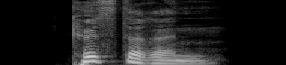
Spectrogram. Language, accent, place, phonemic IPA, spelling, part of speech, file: German, Germany, Berlin, /ˈkʏstɐʁɪn/, Küsterin, noun, De-Küsterin.ogg
- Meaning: female equivalent of Küster (“sexton”)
